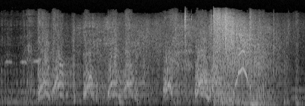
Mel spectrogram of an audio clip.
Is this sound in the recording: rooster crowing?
no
